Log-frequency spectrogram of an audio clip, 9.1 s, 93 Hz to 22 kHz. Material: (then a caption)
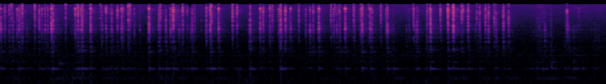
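Plastic. Long acrylic nails on both hands rapidly tap and lightly scratch a hollow 500 ml clear plastic bottle nearly full of micellar water. The result is a dense flurry of short, bright, clicky taps with quick decay, mixed with soft scratching over a faint steady low hum.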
